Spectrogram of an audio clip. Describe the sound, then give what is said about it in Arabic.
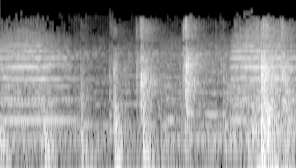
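Loud, heavy knocking on a door, several irregular thuds in a row over a steady background tone. “في يوم سمعت خبط جامد على الباب”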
